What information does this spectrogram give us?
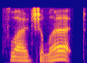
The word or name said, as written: flageolet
